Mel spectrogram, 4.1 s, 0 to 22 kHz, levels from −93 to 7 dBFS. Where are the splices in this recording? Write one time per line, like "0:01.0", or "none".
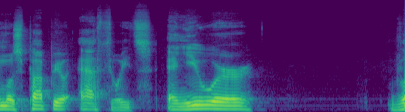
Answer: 0:01.5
